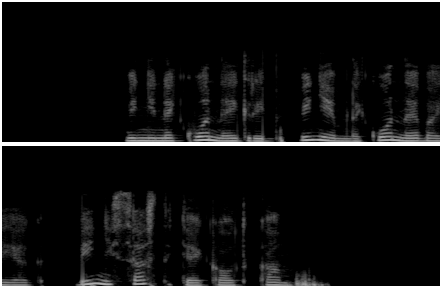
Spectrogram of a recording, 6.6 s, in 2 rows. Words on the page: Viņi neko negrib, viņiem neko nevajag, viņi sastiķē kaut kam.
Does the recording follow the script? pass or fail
pass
